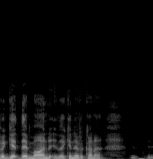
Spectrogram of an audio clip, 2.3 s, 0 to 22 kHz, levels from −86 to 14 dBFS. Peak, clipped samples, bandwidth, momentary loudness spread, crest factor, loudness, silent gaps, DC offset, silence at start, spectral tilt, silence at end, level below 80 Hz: -10 dBFS; under 0.1%; 9 kHz; 8 LU; 20 dB; -29 LUFS; none; under 0.1%; 0 s; -7.5 dB/octave; 0 s; -50 dBFS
